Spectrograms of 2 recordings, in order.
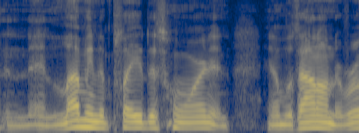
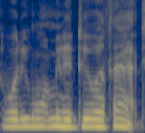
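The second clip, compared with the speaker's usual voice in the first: fast, higher puzzled question; quick puzzled; 5 semitones higher, much faster than usual. Retold or imitated. Son quickly puzzled by his mother's request. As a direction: rattle off the question. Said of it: "I said".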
